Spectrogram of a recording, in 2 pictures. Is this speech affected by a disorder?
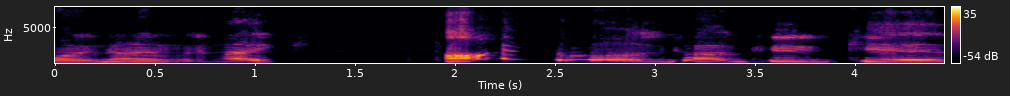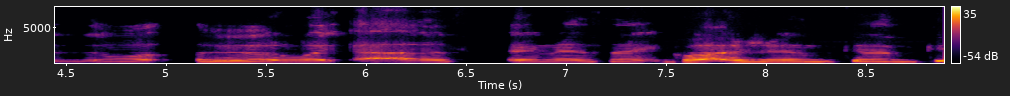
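Yes: cerebral palsy.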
